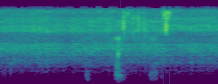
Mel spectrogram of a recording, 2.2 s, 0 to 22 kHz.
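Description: A McCulloch MC1385 canister steam cleaner hisses steadily and fairly faintly while something is scrubbed, with a few soft brushing strokes and bumps over the continuous steam.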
